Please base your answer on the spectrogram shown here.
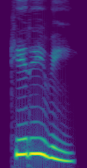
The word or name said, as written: ಕಿರಿವಿ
